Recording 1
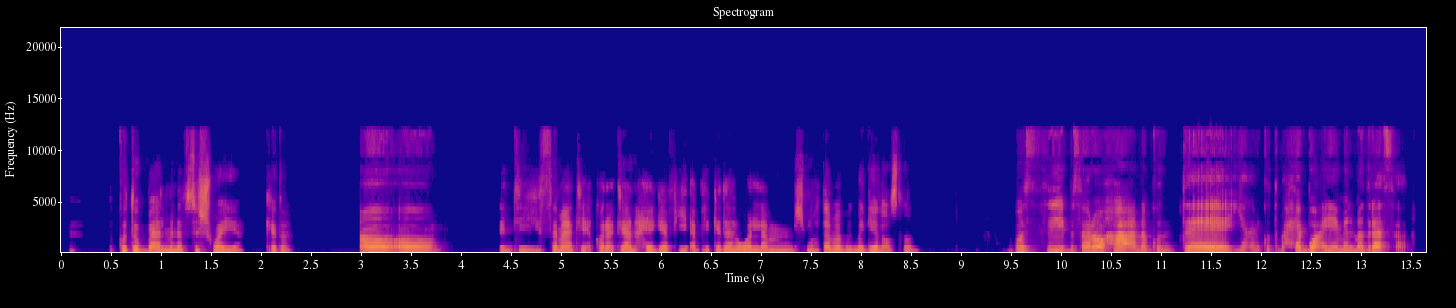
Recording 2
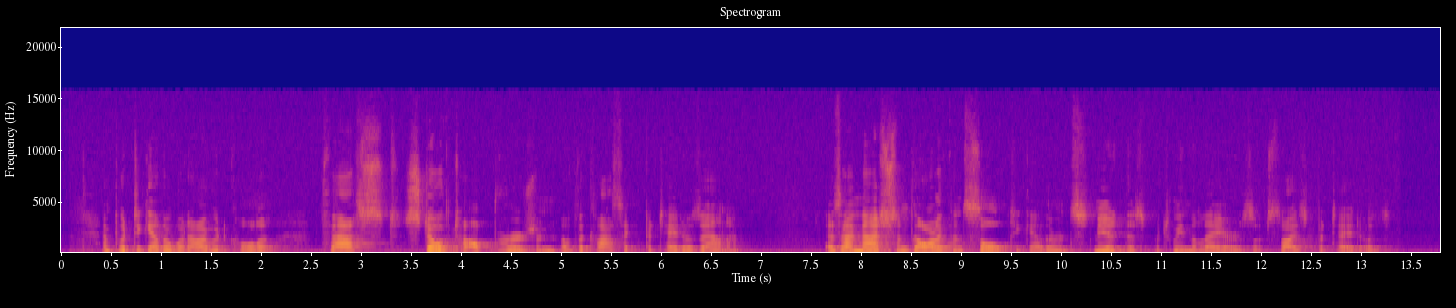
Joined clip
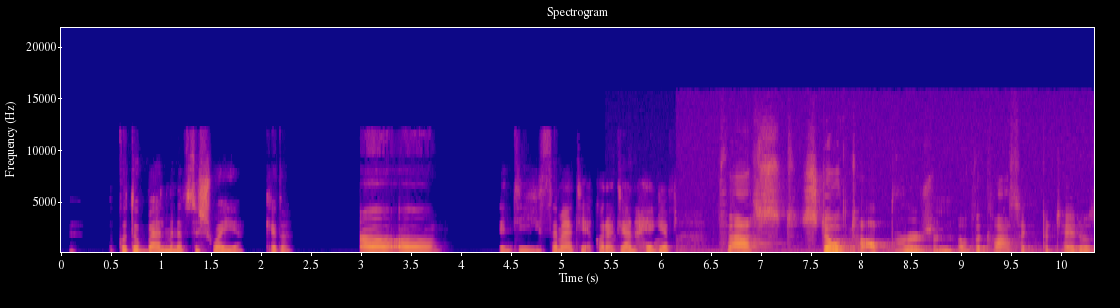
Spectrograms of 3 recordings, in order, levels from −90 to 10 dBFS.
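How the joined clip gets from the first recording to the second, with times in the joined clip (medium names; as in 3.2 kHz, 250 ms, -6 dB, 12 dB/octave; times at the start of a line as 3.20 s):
recording 1
5.44 s: add recording 2 from 1.47 s 0.71 s -16 dB
6.15 s: go over to recording 2 from 2.18 s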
